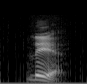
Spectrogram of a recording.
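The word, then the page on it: lie: tone 4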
